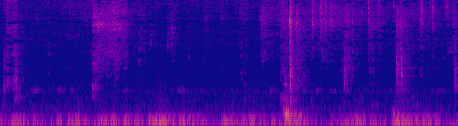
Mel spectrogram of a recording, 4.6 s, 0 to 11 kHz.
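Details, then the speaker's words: 2014 Toyota Avanza G 1.3, which clunked at the rear over potholes and speed bumps, after replacing the rear lateral bushing, driven over speed bumps: low road rumble with soft muted thumps and no sharp clunk; rear suspension now quiet. "Oke, adem. Nah, ini ada satu lagi. Nah, anteng ya."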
